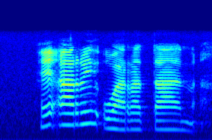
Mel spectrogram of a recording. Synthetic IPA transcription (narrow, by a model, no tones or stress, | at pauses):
ɦɛʔarɪwarataːna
